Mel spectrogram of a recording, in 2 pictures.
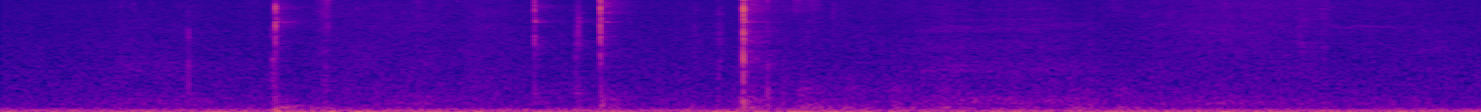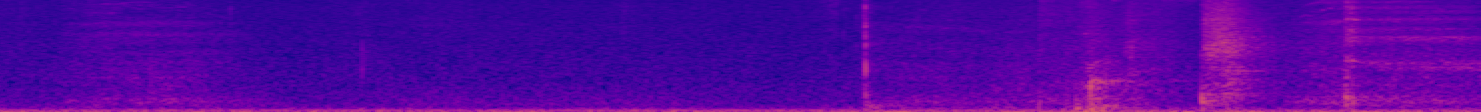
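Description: A metal pick clicks and scrapes against a metal ring.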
